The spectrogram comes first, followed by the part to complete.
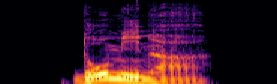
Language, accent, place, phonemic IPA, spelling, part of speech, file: German, Germany, Berlin, /ˈdoːmina/, Domina, noun, De-Domina.ogg
- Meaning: 1. dominatrix (dominant woman in sadomasochism) 2. synonym of Oberin (“leader of a convent”)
